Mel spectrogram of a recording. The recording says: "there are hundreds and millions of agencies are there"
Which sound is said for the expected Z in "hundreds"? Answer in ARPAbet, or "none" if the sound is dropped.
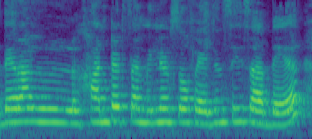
S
